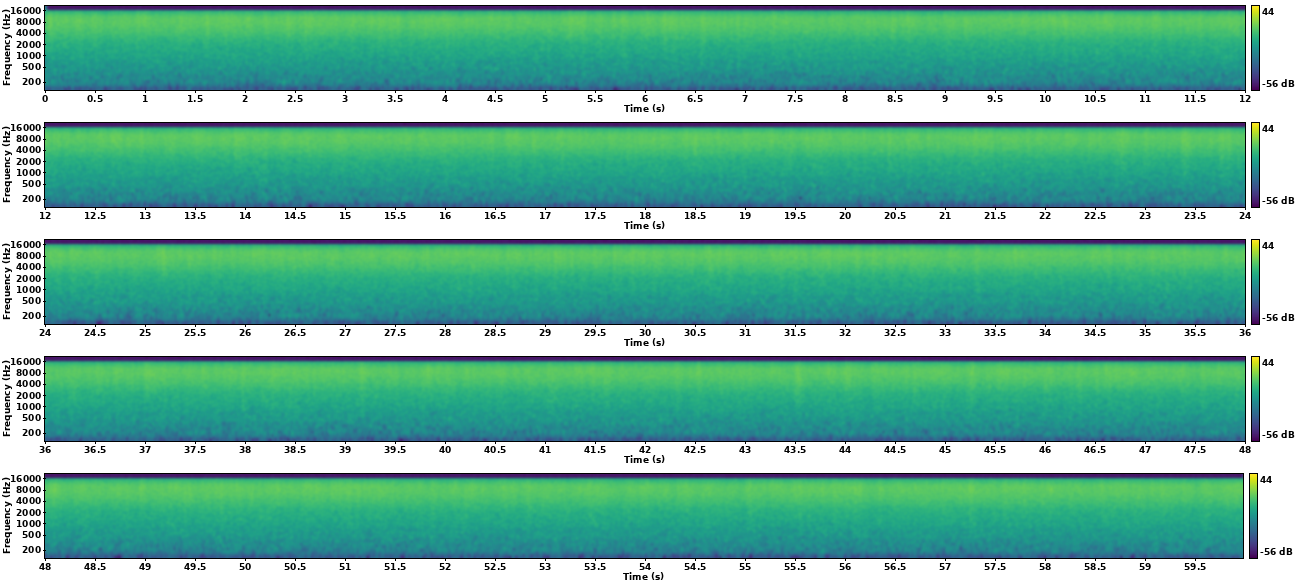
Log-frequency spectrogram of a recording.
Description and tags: Waterfall in Glacier Park, Montana, USA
